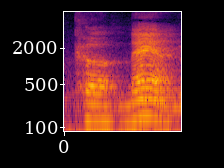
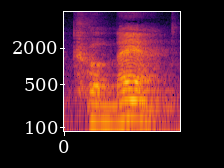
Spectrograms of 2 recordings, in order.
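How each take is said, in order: First: The stress is on the second syllable. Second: The same.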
